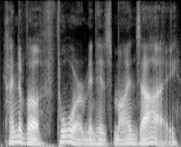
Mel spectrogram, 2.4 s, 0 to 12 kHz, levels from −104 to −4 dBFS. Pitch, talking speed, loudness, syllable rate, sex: 100 Hz, 200 wpm, -17 LUFS, 3.4 syllables/s, male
